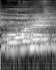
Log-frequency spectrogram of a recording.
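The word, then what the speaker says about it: honest: अब देखिए जो ऑनेस्ट है, बहुत सारे लोग इसको ऑनेस्ट पढ़ते हैं तो उनको प्रोनाउंसिएशन यानी उच्चारण गलत होते हैं। हाँ, तो ये ऑनेस्ट है, जब ओ आ रहा है हमारा ओ,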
